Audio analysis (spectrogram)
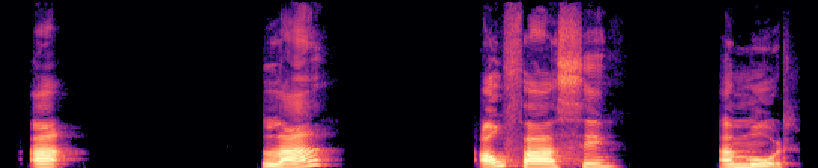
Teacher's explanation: This vowel sound is very similar to the a in father. This vowel sound is considered an open A sound because the jaw is low and the mouth is wide and open.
